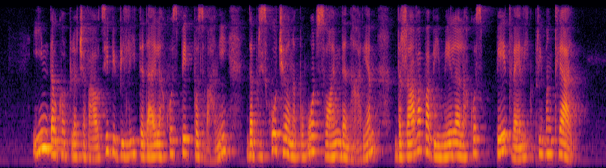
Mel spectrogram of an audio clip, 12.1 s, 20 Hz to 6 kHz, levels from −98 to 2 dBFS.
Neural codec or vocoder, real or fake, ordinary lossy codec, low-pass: none; real; none; 5.4 kHz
